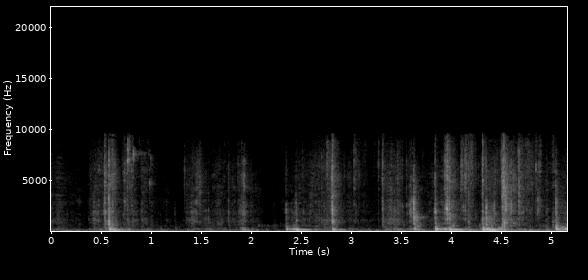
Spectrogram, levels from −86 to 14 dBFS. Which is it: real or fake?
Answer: real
